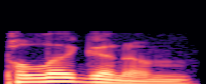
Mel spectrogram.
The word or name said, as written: polygonum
